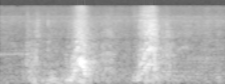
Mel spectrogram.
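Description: A zip on a bag being pulled in two quick strokes, about a second apart.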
